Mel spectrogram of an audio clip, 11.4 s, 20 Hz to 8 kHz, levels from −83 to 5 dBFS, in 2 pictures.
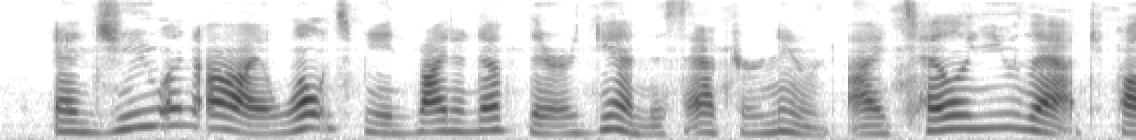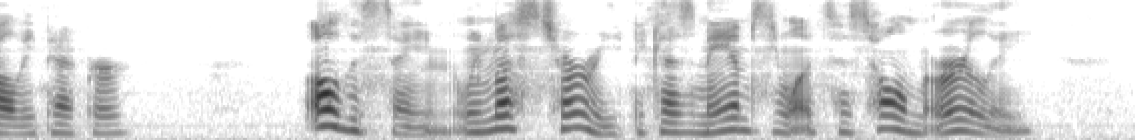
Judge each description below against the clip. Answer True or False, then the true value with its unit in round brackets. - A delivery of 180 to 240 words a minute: False (160 wpm)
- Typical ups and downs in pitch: False (6.1 semitones)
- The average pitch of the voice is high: True (210 Hz)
